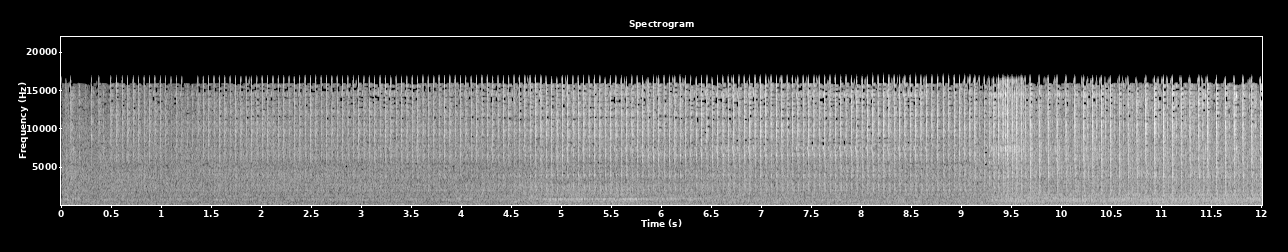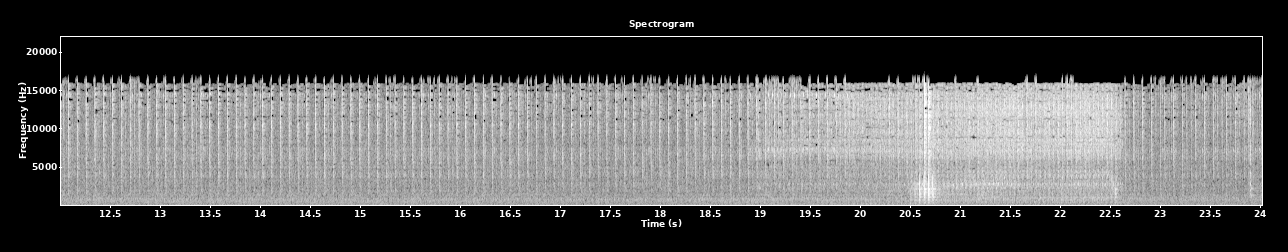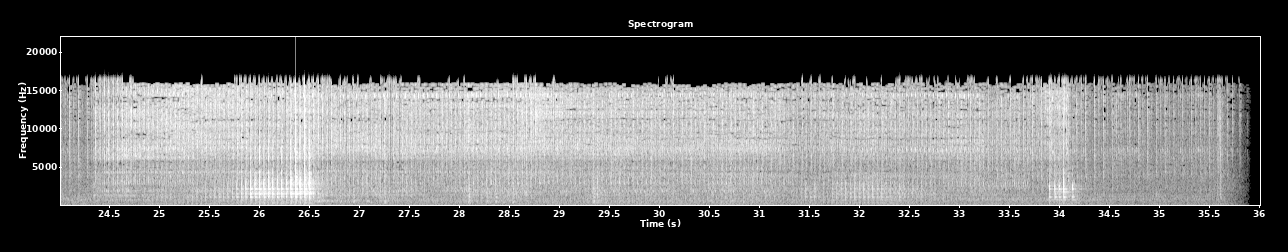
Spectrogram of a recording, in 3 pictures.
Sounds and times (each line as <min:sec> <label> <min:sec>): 0:18.6 jigsaw 0:34.5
